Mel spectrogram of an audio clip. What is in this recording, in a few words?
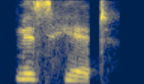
"mishit", Indian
